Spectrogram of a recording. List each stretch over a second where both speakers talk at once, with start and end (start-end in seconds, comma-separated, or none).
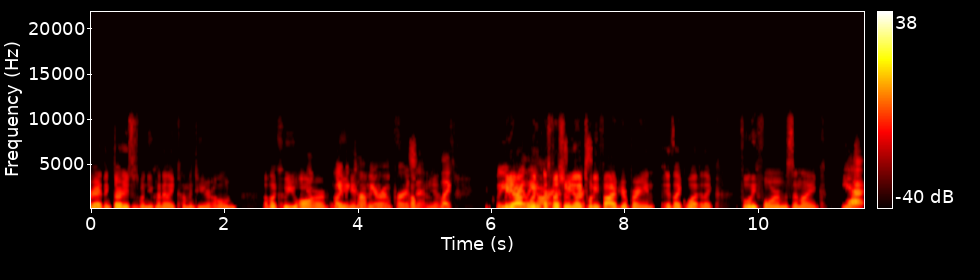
3.2-5.3, 6.2-7.8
